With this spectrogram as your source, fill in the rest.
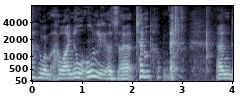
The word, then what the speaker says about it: Temp: Now these are all designed and produced by an Atari Age Forum member who I know only as Temp, and it's spelled TMP.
